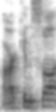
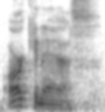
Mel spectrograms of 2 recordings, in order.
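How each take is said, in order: First: "Arkansas" as AR-kan-saw, silent final s, rising; checking "Arkansas" as AR-kan-saw; Arkansas said right. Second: "Arkansas" as AR-kan-sass, like Kansas with a final s; spelled-out Arkansas. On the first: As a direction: ask "Arkansas?" the proper way, ending in -saw. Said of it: "Is that Arkansas?". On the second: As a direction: read "Arkansas" the way it's spelled, sounding the final s. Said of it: "I would say I'm Arkansas". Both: Shown as a demonstration.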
